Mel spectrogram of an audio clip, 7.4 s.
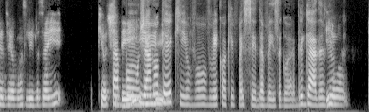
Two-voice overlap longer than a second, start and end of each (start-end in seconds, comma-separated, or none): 2.2-3.5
